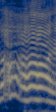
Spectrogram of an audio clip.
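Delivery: high, loud put-on laugh; mock happy laughter. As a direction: play a delighted couple's laugh. Voicing a bonding couple's laughter.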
